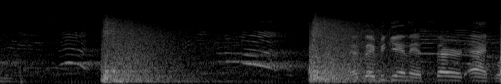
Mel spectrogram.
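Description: A woman speaks loudly into a microphone.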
